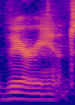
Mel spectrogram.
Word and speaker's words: variant: So variant, again, first syllable stress, so kind of, again, build from air, ver, and then this letter I does have the E sound, very. So it is like the word very with the E.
